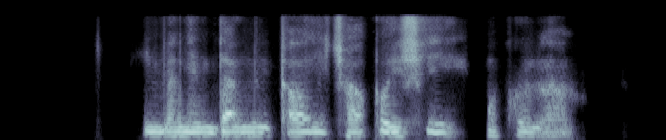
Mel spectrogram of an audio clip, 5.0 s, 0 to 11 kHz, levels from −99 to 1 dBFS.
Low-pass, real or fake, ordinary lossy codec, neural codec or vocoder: 7.2 kHz; fake; MP3, 96 kbps; codec, 16 kHz, 1 kbps, FreqCodec, smaller model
